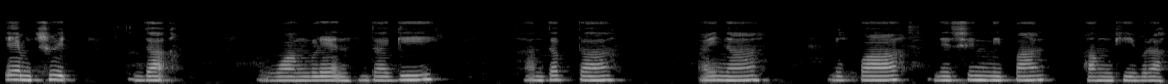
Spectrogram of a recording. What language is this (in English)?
Manipuri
